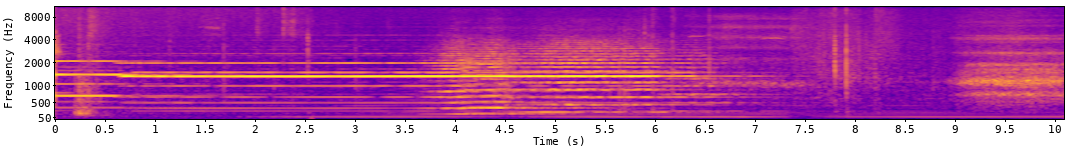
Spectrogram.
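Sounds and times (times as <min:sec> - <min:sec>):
faint orchestral music: 0:00.0 - 0:10.0
person breathing out through nose: 0:09.0 - 0:10.0.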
